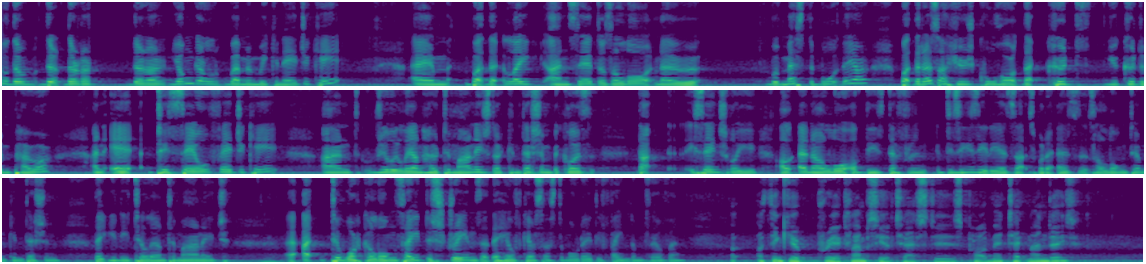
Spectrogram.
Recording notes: At the Med-Tech Innovation Expo during the Med-Tech Innovation Conference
